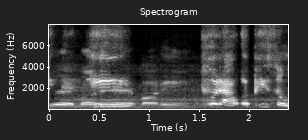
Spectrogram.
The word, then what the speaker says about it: Moynihan: Moynihan, right? Yeah, Moynihan.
